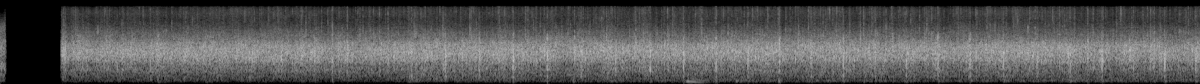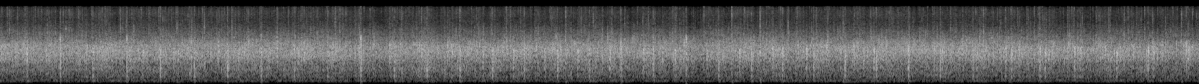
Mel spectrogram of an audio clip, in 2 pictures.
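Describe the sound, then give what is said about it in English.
After a brief silence, an audience breaks into long, loud, sustained applause welcoming speakers Chelsea Manning and James Bridle at a public talk. The clapping stays dense and steady for over twenty seconds. “So I'd now please ask you to put your hands together and join me in a very warm and thankful welcome to Chelsea and James.”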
